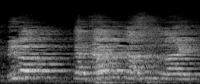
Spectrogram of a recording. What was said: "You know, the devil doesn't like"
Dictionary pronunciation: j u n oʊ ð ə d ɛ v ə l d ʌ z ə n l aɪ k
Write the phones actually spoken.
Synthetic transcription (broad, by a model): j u n oʊ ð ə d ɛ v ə n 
